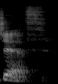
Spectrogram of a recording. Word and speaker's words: GIF: 89 and also like it's pronounced jiff but there's basically no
